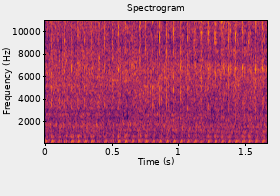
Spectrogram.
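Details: Snapper 8 hp 26-inch snowblower, first run with a mangled pull cord: a single-cylinder engine popping at a steady quick beat, even and unbroken with no knocks or misses; normal running, fairly healthy.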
